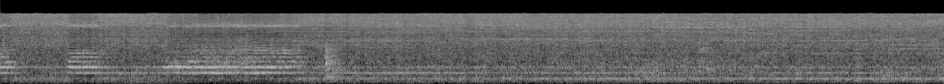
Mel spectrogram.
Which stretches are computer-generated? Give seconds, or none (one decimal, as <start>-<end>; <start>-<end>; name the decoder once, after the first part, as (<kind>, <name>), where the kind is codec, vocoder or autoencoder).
1.2-6.4 (vocoder, Vocos); 8.0-8.5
